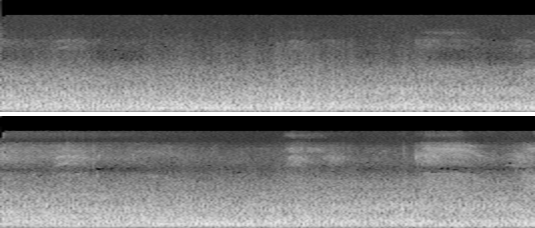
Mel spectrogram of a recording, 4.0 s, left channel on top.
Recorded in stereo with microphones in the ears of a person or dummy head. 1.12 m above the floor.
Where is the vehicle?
75° right (ahead or behind).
